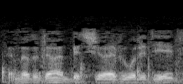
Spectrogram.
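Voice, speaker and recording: An actor playing a loyal western sheriff in an old-time radio western, with a steady, folksy drawl. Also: male voice, sits low, quick pace. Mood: calm, resigned. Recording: dull, noisy old radio recording.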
